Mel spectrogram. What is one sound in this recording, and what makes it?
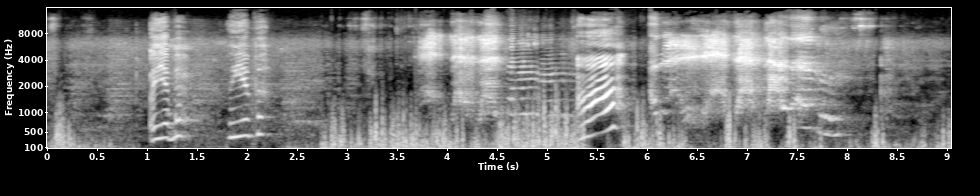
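A toddler squeals and babbles close by.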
